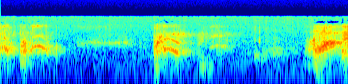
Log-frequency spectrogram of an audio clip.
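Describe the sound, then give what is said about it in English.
A person coughing: three harsh, rough bursts separated by short quiet gaps. Each burst is loud and no speech is heard. “You got a terrible cough. You got a tobacco cough?”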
